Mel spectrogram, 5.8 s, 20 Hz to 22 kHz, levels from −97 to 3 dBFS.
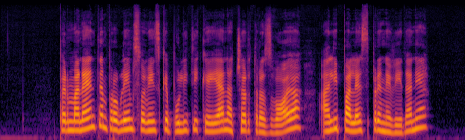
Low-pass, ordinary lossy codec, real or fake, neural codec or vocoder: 19.8 kHz; none; fake; codec, 44.1 kHz, 7.8 kbps, Pupu-Codec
